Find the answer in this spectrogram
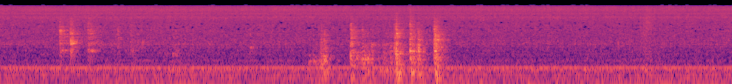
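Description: Flour-battered pollock fillets frying in hot grease: a steady sizzle, with a few short knocks about a second in and a cluster of them between about five and seven seconds in.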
